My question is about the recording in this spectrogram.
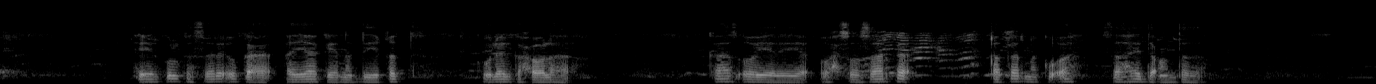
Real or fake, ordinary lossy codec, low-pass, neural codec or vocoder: real; AAC, 24 kbps; 19.8 kHz; none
